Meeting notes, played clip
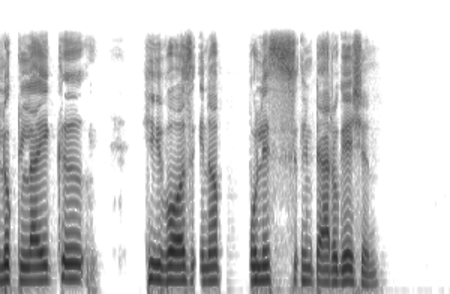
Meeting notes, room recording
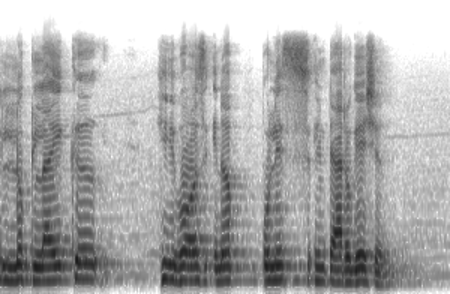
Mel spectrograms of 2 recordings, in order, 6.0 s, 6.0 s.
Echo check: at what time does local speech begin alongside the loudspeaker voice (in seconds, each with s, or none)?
none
